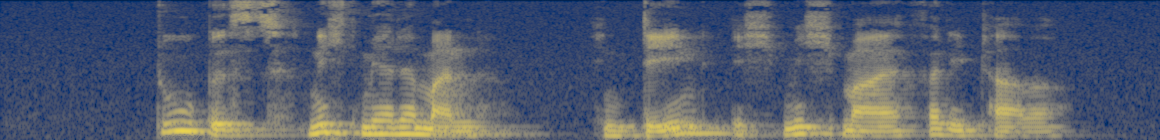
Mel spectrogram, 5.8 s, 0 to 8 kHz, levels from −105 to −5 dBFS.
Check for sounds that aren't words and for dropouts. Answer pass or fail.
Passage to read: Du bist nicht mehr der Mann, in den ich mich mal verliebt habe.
pass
